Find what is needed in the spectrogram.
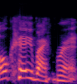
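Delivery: cutting, patronizing, condescending tone. Retelling how he called him a friend, in a mock-condescending tone. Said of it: "he said it in a kind of condescending way. Like".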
